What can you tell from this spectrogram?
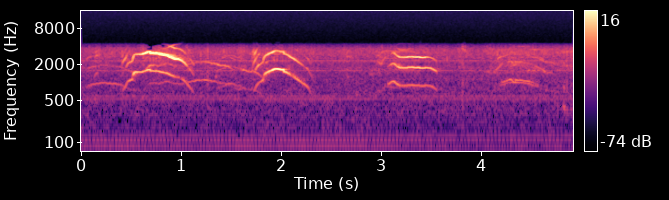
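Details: Week-old bald Sphynx kittens crying with shrill, squeaky mews that sweep up then down, three or four calls within a few seconds, the first loudest, against a constant electrical hum.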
